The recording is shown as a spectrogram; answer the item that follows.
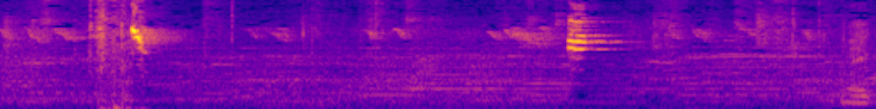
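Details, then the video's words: Frequently singing starling, played as a lure for starlings: a piercing squeak followed two seconds later by a short harsh, ringing burst, with soft chatter and a steady hum between. "Attract starlings ‼️ sound of the gacor starling every time"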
